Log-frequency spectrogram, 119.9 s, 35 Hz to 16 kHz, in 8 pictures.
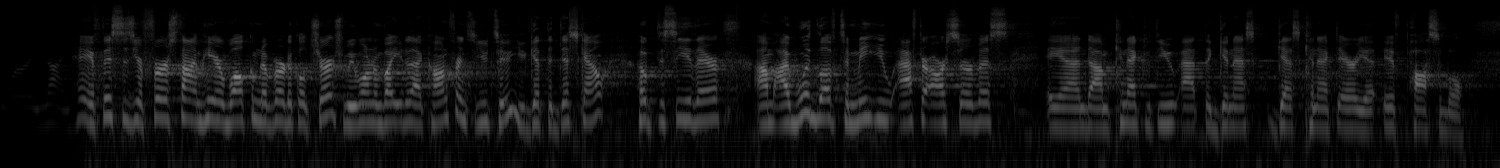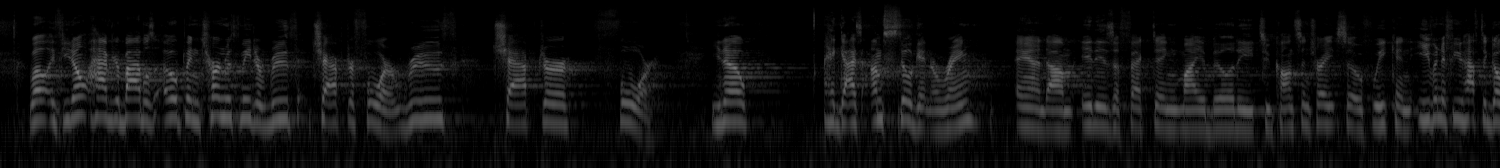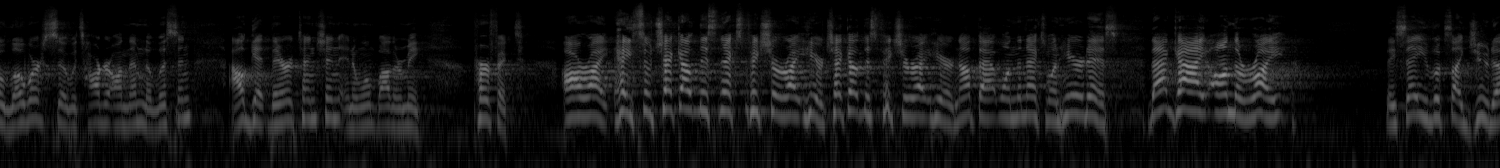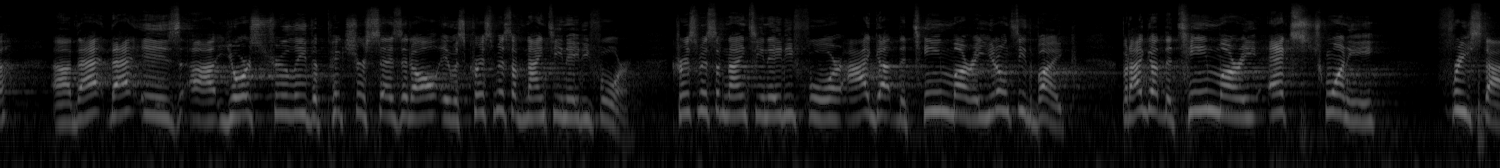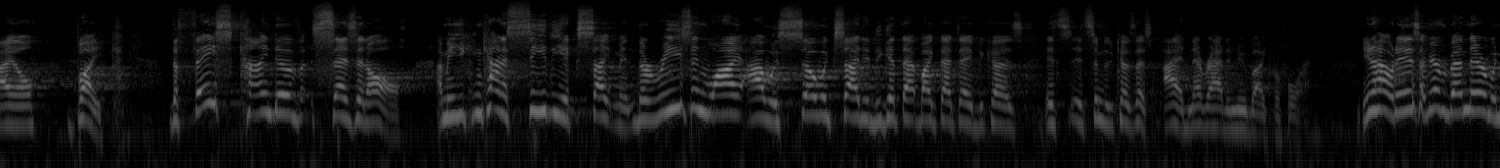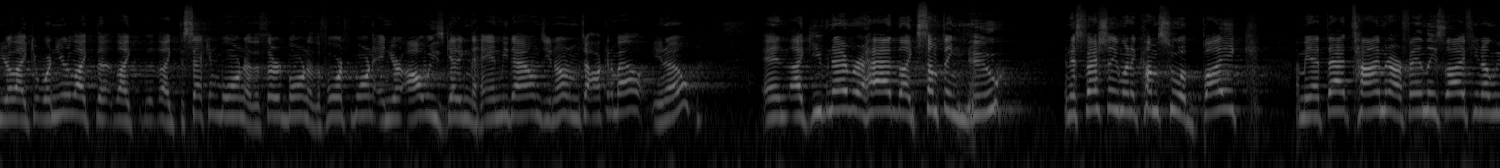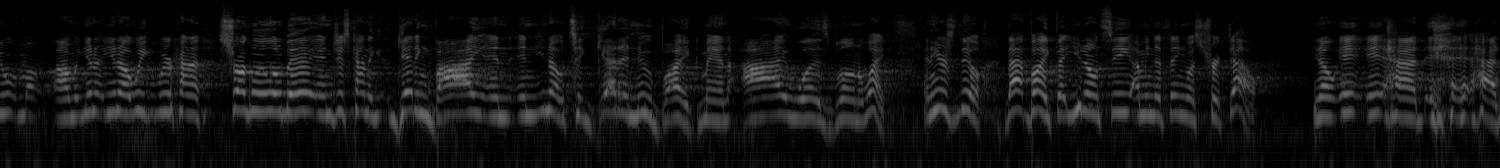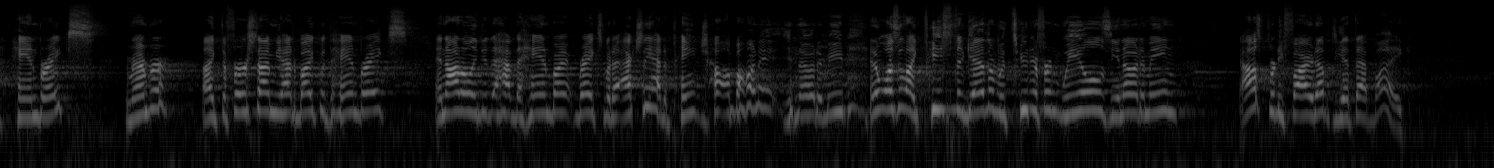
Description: Sermon1213_A-Joyful-Redemption.m4a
